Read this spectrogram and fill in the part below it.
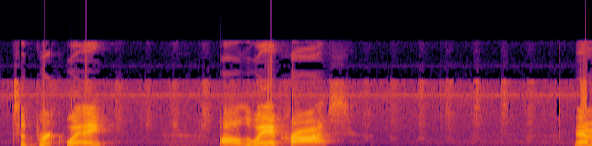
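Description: A felt-tip marker squeaks and scratches faintly on paper.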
